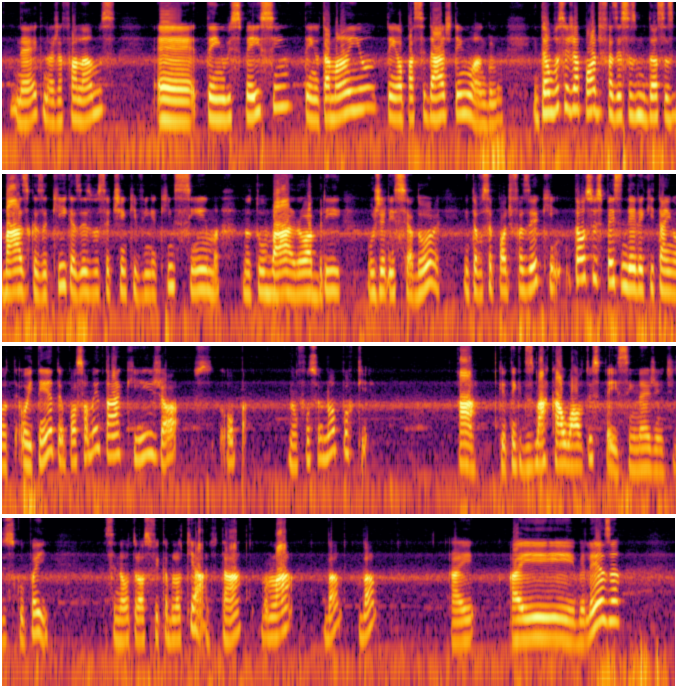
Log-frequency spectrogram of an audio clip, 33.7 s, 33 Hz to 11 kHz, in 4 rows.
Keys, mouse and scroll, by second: 17.0 click, 18.0 click, 18.7 click, 19.9 click, 21.4 right click, 23.0 click, 24.0-27.0 drag, 27.7 click, 28.3 click, 29.1 click, 29.5 click, 30.2 click, 31.0-32.4 drag.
